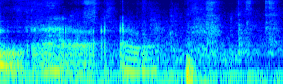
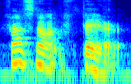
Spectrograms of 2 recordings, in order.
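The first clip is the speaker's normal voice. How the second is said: put-on whiny child protest; 8 semitones higher, 4 dB louder, slower than usual. Daughter protesting dishes.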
